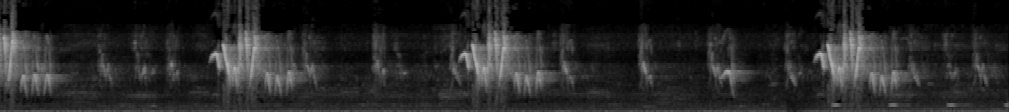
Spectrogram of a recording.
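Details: White-throated kingfisher (Halcyon smyrnensis), a tree kingfisher; loud harsh rattling bursts repeated roughly every three seconds, each a quick string of grating notes, with softer chips between and a faint ticking tone.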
